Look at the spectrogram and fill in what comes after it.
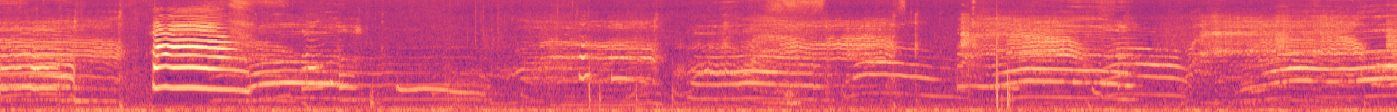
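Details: Several cats eating rice give overlapping harmonic meows and drawn-out wails, some rising then falling, calling one after another with little pause; a low steady hum runs underneath.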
